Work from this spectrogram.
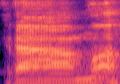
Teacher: યાની કંઠ છે હના જેવું ઉચ્ચારણ સ્થાન છે વિસર્ગ એટલે રામહ હના જેવું ઉચ્ચારણ સ્થાન છે એટલે કંઠ છે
